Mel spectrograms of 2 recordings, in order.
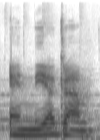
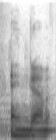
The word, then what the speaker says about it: Enneagram: The way Sigma talks, it's a Enneagram, not Eng. I thought it was just pronounced Engram.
